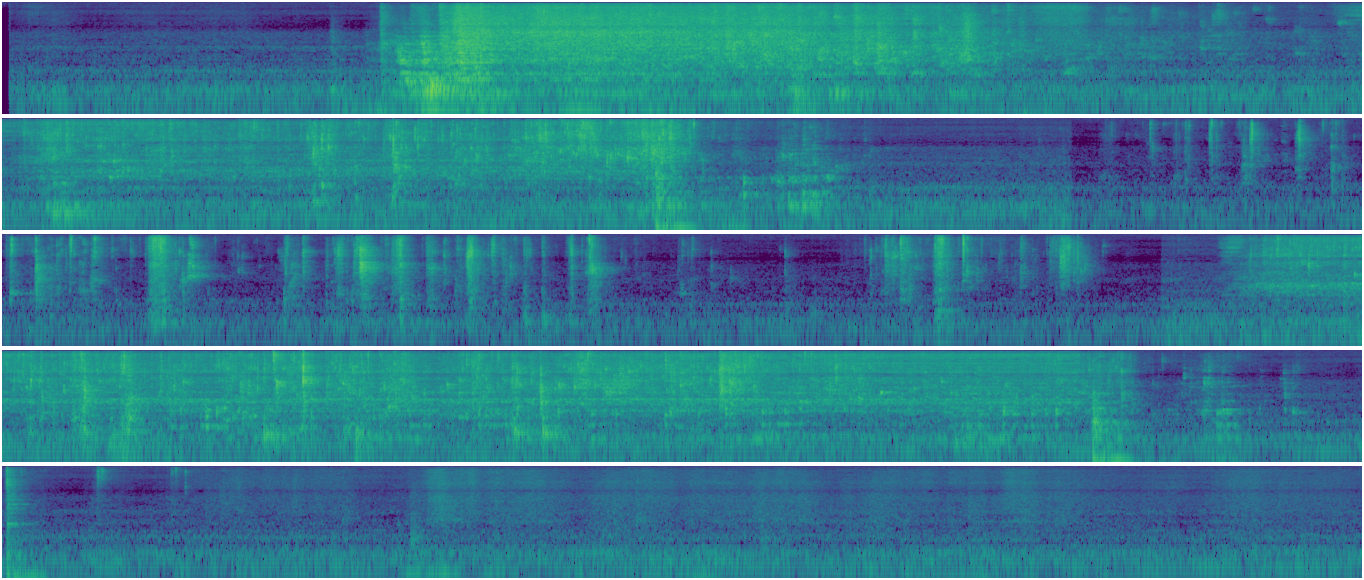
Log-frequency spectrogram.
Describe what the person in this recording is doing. I flush the toilet, turn on the water, wet my hands, turn the water off, take a bar of soap and start washing my hands, turn the water back on again, rinse off my hands, turn it off, dry my hands with a towel.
